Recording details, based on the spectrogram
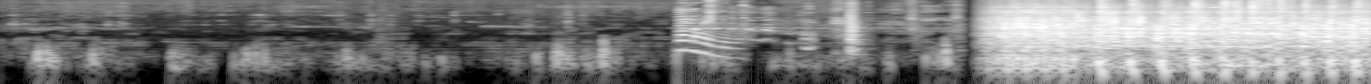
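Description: After some clicks and handling, the tiller fires up into a loud, even chug with no grinding or clunking from the gearbox.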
